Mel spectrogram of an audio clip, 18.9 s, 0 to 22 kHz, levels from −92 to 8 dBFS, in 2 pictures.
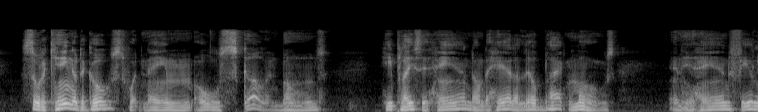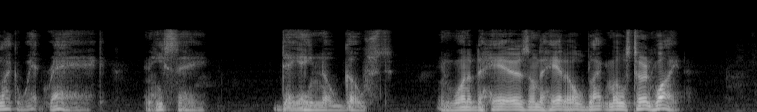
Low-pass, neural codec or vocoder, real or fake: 7.2 kHz; none; real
